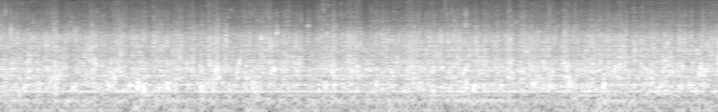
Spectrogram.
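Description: Water trickling steadily into a garden pond from its spout, with a faint steady hum underneath.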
